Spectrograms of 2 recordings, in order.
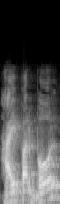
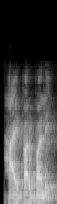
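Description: First: The word ends with a 'bole' sound. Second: The word ends with a 'bly' sound. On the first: The speaker calls it wrong. "इसे हाइपरबोल नहीं बोलना चाहिए" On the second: The speaker calls it right. "बोल के बजाय बली बोलना चाहिए"

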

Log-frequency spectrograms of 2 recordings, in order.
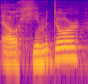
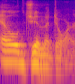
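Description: First: The name is said with a Spanish pronunciation. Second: The name is said with an English pronunciation. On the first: The speaker calls it right. "I believe that's the correct Spanish pronunciation" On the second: The speaker calls it wrong. "I know it's not El Jimador"

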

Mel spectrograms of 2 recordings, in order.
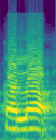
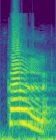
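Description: First: The word ends with a full final vowel. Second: The word ends on the consonant, no final vowel. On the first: This is the Telugu way of reading the letters. "in Telugu we read like that" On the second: This is the Hindi way of reading the letters. "But in Hindi we read क ला कल"

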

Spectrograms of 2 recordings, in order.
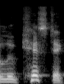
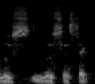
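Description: First: The middle consonant is a hard k sound. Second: The middle consonant is a soft s sound. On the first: This is the technically correct way to say it. The speaker calls it right. "if you want to say it right" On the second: This is the common everyday way people say it. The speaker calls it wrong. "even though technically that's not the right way to say it"

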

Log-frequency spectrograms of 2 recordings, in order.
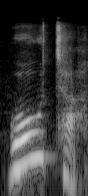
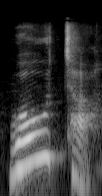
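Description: No difference in how they are said.

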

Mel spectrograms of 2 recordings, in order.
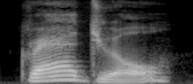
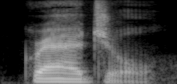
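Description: First: The middle consonant is a plain D sound. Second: The middle consonant is a J sound. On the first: This is the older original pronunciation. "words with a D sound" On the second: This is the pronunciation used today. "they shifted to a J sound"

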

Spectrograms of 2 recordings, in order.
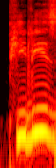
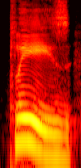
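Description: First: A short vowel is inserted between p and l. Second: The p and l run together with no vowel. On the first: The speaker calls it wrong. "پلیز نیست عزیز دلم" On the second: The speaker calls it right. "بین پی و ال صدایی وجود نداره"

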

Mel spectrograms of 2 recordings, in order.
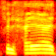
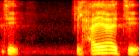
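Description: First: The i vowel in the first word is weak. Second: The i vowel in the first word is strong. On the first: The speaker calls it wrong. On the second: The speaker calls it right.

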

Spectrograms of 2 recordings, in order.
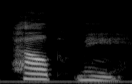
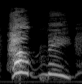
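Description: First: It is said weakly and flatly. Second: It is shouted loudly and urgently.

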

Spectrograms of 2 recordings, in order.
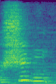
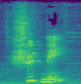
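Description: First: The word ends with a 't' sound. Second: The word ends with a 'nae' sound. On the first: "your shouldn't" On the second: "replace all of this, the O's and the apostrophe and T's, with A, E"

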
